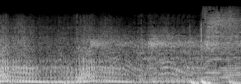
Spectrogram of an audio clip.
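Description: A motorcycle engine revs loudly, its pitch climbing and falling in quick surges before a sharp final burst of throttle.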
